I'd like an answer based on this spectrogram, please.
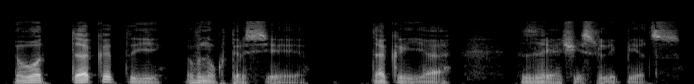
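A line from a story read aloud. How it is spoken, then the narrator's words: Quiet curt remark. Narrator (Russian): тихо бросил старик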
